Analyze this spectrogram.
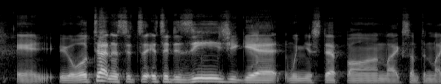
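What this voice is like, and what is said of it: Usual voice. Nothing is said of it.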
